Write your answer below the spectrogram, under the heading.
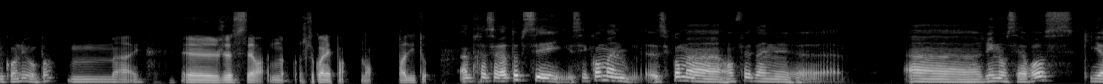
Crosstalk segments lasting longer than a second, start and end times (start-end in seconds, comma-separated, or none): none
